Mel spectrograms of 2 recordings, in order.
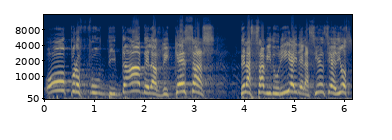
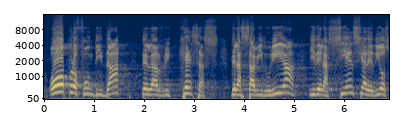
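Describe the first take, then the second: First: High, loud, slowly stretched cry of wonder; contemplative exclamation. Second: Loud, drawn-out opening exclamation; exclamation of wonder. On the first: Preacher showing how Pablo exclaimed it, contemplative wonder. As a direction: marvel aloud, stretching every phrase. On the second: Preacher reading the apostle Pablo to the congregation, exclaiming in wonder. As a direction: recite it in solemn awe. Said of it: "En signos de admiración". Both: Retold or imitated.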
